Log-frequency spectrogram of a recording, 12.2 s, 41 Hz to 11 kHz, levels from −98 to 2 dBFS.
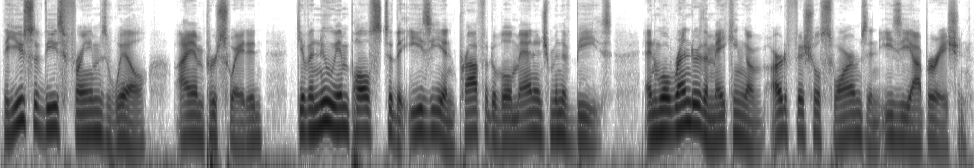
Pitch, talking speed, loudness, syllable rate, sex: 125 Hz, 160 wpm, -18 LUFS, 5.0 syllables/s, male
